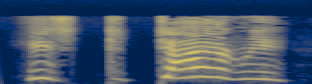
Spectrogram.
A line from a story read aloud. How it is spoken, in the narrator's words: Ginny sobbed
